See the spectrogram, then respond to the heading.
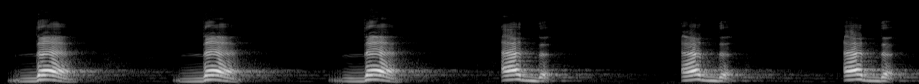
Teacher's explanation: Буква Даль произносится, когда мы кончик языка прижимаем к внутренней кромке передних зубов и, соответственно, к верхнему небу, и затем отрываем язык. Этот звук является смычным и звонким, произносится с участием нашего голоса, и этот звук является мягким, поэтому читается через Э.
